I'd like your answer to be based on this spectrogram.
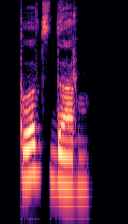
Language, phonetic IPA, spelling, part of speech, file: Russian, [pɫɐd͡zˈdarm], плацдарм, noun, Ru-плацдарм.ogg
- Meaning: 1. bridgehead, parade ground, foothold 2. springboard, stepping stone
